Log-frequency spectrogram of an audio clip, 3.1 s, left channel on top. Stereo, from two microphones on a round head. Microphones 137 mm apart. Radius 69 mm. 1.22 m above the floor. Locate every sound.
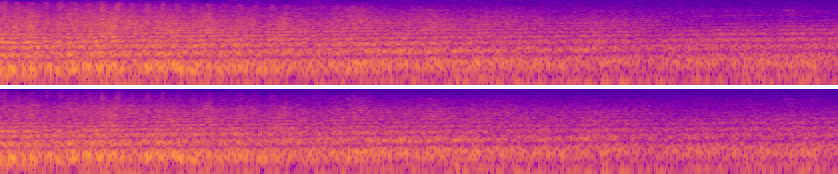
0.0 s an aircraft: 55° left (ahead or behind); by 3.1 s 30° left (ahead or behind)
